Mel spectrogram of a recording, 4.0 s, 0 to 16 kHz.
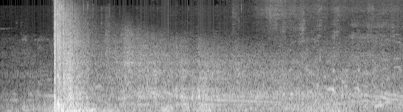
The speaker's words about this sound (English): There we have it. The 1 o'clock gun has been fired for the umpteenth time in history. It's such a distinctive noise. And I tell you what, no matter how many times I hear it and see it go off, it really does give me goosebumps.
